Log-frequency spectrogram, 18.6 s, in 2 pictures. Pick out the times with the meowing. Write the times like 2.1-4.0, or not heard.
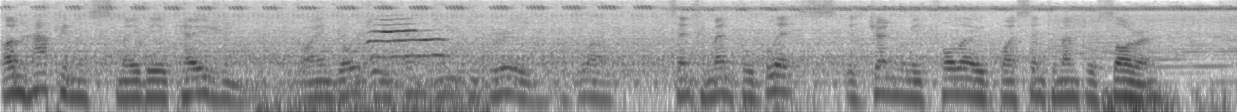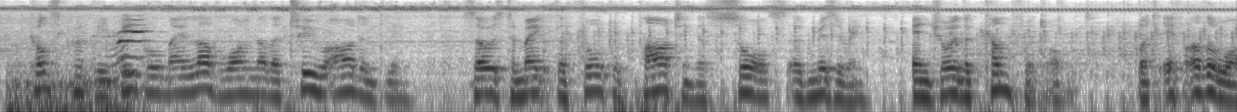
1.9-3.7, 9.3-10.4.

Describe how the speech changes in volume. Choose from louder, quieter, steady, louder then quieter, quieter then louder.
louder.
